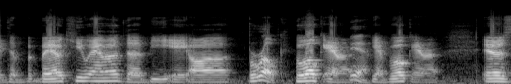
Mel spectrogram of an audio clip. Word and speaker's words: Baroque: Well, Terry Gilliam likes old age, basically, I believe it's called I'm going to pronounce it totally, the Baroque era, the B-A-R... Baroque era.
